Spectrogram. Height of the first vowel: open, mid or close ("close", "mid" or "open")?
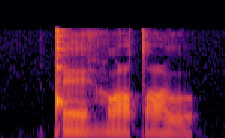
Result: mid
